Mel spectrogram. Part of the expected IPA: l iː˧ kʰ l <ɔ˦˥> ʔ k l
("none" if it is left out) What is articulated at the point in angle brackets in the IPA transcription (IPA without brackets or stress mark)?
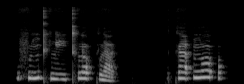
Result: ɔ˦˥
